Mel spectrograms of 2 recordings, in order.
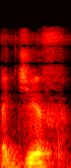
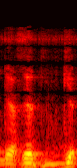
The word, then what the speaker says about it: GIF: There'll be a little gif, as it's properly pronounced there. Is it really? Yeah, it's gif. It's not gif. It's actually, both are acceptable, but the guy who invented it, he's like, no, it's gif.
